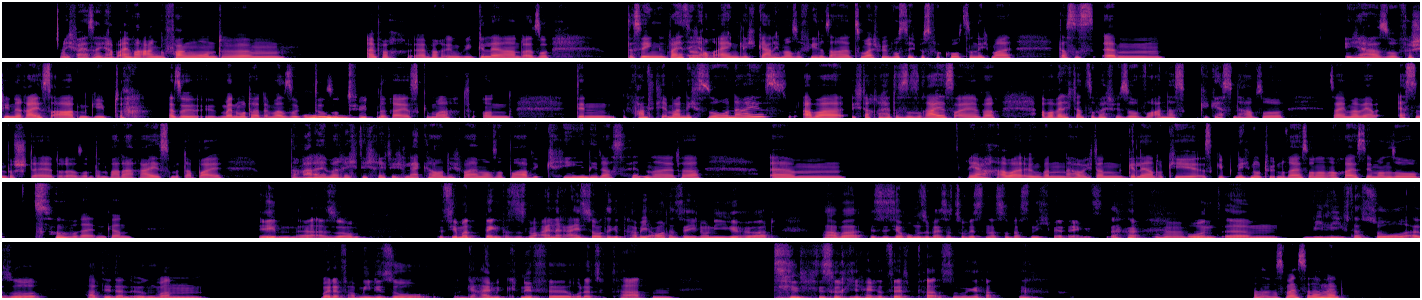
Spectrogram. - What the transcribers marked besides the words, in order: chuckle; surprised: "Uh"; in English: "nice"; laughing while speaking: "zubereiten"; chuckle; laughing while speaking: "die nicht so richtig in ein Rezept passen, gehabt?"; joyful: "Also, was meinst du damit?"
- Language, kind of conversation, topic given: German, podcast, Wie gebt ihr Familienrezepte und Kochwissen in eurer Familie weiter?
